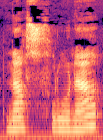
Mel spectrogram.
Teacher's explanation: sad is going to be heavy, and it also will have safir, meaning that it has a little bit of that whistling sound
